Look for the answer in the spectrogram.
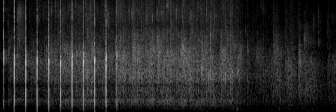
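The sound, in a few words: audience applause welcoming a speaker to the stage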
